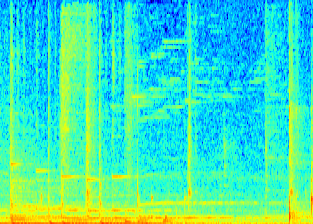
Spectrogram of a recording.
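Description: A spoon stirs a slurry of cornstarch or potato starch and water in a small bowl, making wet squishing swirls and light clinks against the side. Near the end, a couple of sharper taps sound.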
